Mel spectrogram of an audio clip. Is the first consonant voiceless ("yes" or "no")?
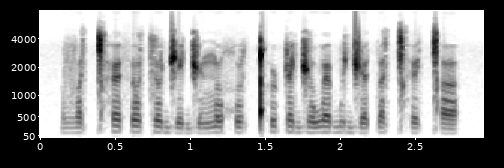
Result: no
